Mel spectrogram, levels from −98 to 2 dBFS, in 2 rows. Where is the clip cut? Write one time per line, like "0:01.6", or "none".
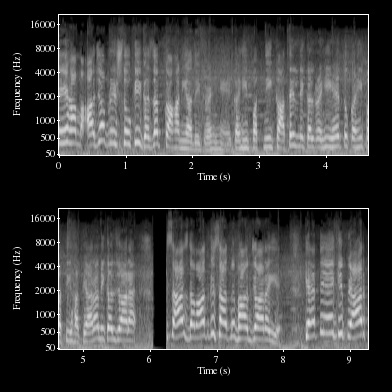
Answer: none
